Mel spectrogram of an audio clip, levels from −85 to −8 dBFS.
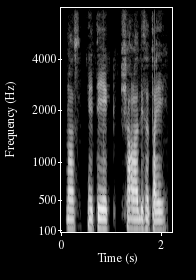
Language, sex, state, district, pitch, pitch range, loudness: Marathi, male, Maharashtra, Dhule, 125 Hz, 125-130 Hz, -20 LUFS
